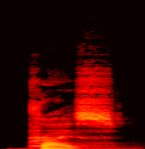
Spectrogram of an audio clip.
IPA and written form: pɹaɪs (PRICE)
